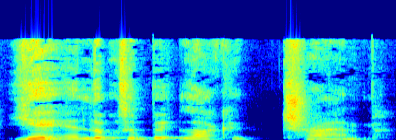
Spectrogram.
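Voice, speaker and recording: Friendly, helpful man on holiday voiced by a female narrator, audiobook delivery, slightly husky. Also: lowish voice, animated, a little slow, dark tone, full character voice. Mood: informative. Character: Brian, friendly departing male retreat guest.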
